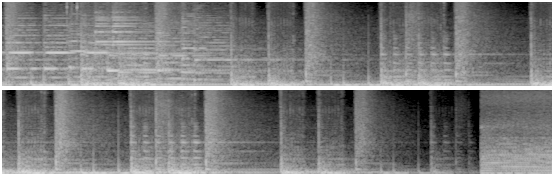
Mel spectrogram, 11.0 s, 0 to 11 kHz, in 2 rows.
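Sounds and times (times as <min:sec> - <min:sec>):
electronic music with heavy bass: 0:00.7 - 0:04.8.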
